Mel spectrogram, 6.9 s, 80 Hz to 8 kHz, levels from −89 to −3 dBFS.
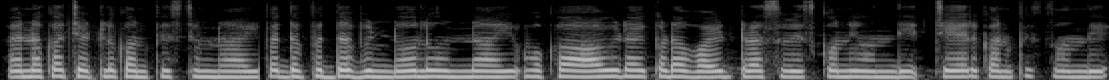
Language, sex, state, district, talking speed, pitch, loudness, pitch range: Telugu, female, Andhra Pradesh, Anantapur, 145 wpm, 215 Hz, -30 LUFS, 210-220 Hz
